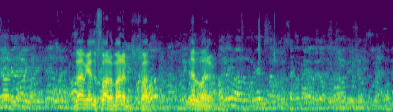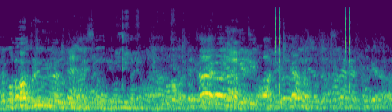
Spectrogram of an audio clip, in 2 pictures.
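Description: Several men talk and laugh loudly in a crowded, echoing room.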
